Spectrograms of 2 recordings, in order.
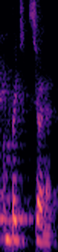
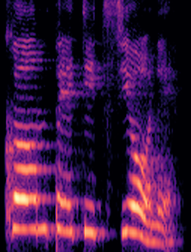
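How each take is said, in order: First: The word is said without careful articulation. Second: The word is said with careful, clear articulation. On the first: A listener cannot understand it. "you will never know what I said" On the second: A listener has a chance to understand it. "if I enunciate clear enough and articulate my word"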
